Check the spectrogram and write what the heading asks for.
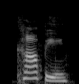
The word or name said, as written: copy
